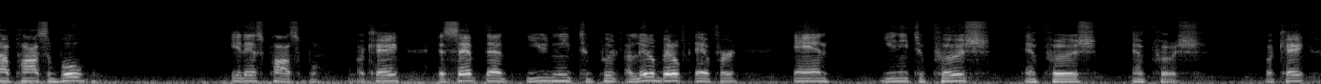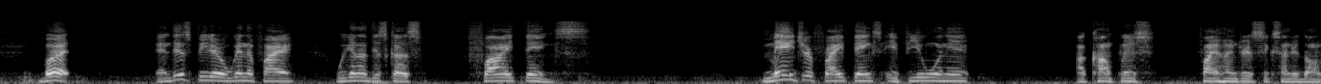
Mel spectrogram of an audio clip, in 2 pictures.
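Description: No faults are audible; the call path behaves as expected, with nothing above 8 kHz, which fits a wideband codec such as G.722 at 64 kbps.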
